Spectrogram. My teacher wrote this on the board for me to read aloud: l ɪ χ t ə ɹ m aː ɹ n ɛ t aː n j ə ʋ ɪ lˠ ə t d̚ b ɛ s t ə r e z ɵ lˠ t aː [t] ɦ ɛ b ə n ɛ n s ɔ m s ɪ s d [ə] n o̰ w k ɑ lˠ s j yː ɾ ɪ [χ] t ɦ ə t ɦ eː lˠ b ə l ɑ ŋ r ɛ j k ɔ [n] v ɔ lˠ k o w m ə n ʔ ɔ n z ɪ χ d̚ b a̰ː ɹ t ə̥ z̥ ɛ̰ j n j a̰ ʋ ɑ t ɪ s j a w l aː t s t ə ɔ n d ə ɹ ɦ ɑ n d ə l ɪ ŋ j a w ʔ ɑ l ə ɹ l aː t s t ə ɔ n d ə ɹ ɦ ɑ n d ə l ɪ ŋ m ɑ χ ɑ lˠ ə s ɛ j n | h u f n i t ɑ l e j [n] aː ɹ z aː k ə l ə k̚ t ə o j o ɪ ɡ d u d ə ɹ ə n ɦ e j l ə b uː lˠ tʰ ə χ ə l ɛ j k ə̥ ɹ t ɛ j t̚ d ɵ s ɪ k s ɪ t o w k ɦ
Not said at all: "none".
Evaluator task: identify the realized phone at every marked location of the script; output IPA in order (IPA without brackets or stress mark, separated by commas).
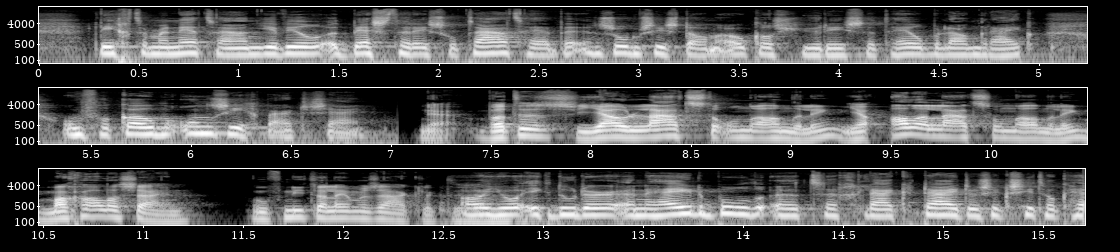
t, ɑ, s, m, m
